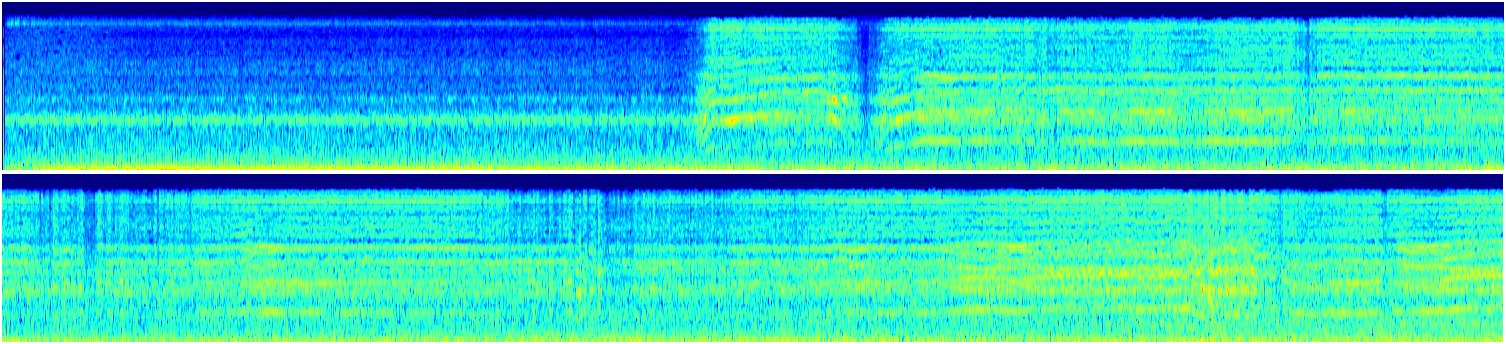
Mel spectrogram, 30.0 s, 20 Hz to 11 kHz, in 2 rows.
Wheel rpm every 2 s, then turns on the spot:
0, 0, 0, 70, 120, 160, 160, 160, 160, 160, 160, 160, 160, 160, 160.
none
